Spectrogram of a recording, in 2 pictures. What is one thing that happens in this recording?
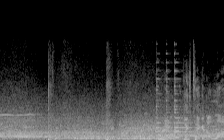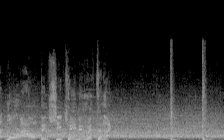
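A large crowd cheers and murmurs in a big echoing arena.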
